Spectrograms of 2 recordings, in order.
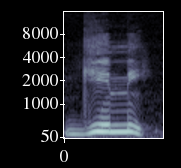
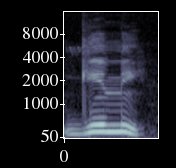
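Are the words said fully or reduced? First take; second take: reduced; reduced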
